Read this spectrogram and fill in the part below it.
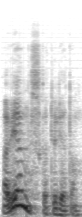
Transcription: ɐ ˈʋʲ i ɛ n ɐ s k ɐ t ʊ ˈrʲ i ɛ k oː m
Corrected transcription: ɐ ˈʋʲ i ɛ n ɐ s k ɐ t ʊ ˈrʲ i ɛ t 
